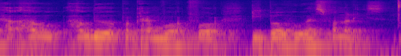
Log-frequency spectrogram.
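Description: A man with a Czech accent speaks at a medium pitch and a fairly slow pace. Noticeable background noise runs underneath. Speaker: podcast host. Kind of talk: interview.

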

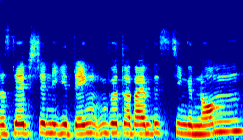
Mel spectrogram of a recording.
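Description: Her fairly high voice stays monotone and flat as this woman speaks. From northern Hesse, Germany (Baunatal). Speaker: intern abroad. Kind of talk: radio interview. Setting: Skype call.

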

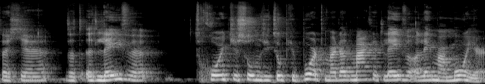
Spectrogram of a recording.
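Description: This woman has a normal speaking voice at a medium pitch. Her intonation is fairly even. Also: moderate pace. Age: 20s. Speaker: photographer. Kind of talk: casual chat.

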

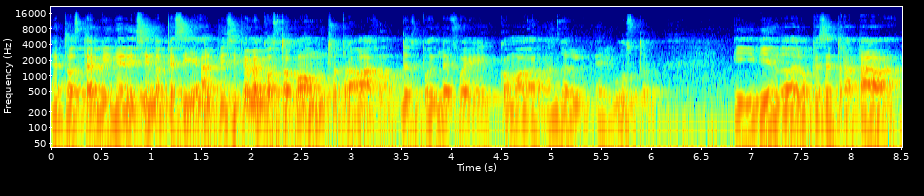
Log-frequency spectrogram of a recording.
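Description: A man's medium-pitched voice at a moderate pace with fairly even intonation, plus noticeable background noise and audible room echo. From Mazatlán, Sinaloa, Mexico. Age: 40s. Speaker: set designer. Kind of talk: casual chat.

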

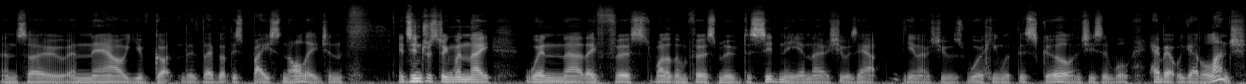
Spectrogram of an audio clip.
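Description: This man talks at a fairly quick pace with an Australian accent. His pitch is fairly low and his intonation fairly even. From Australia, Gold Coast. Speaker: financial newsletter writer. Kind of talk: casual chat. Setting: studio.

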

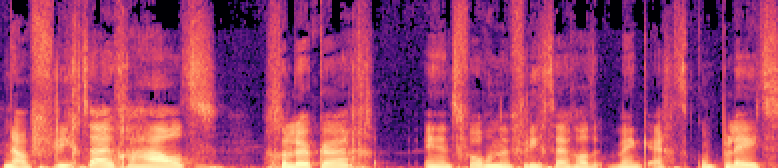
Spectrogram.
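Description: A woman talks at a fairly slow pace with ordinary pitch variation in an ordinary speaking voice. The recording is very clean, with a silent background. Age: 20s. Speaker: young adventurer. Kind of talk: casual interview. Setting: indoor recording in Arnhem.

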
